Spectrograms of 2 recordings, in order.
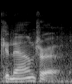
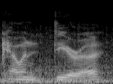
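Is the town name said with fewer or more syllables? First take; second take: fewer; more. First: The name is said with one syllable dropped. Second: The name is said with an extra syllable. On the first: The speaker calls it right. "Somehow there's a whole silent syllable in there somewhere" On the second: The speaker calls it wrong. "I've actually been mispronouncing the name of the town. It's not"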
